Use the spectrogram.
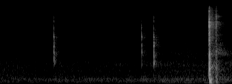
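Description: Computer keyboard keystrokes and mouse clicks while entering numbers into a spreadsheet: a few soft, isolated taps followed by a louder, sharper click near the end, with no voices.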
